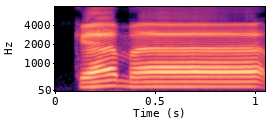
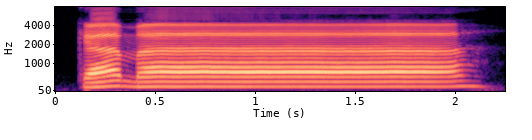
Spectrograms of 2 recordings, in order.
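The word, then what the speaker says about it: كما: Panjang hukum mad ini adalah 4 harokat. Panjangnya adalah 4 harokat. Dalam riwayat Imam Hafiz an Asim. Kama, maka kita bacanya seperti ini. Kama 4. Jangan terlalu panjang, jangan sampai 6. Jangan dibaca kama. Nah, ini terlalu berlebihan. Yang mana cukup 4 saja.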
